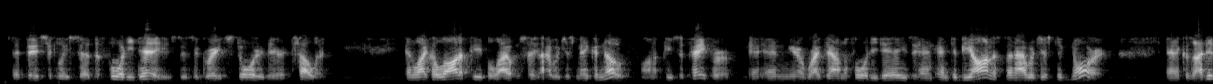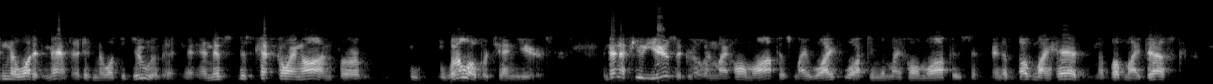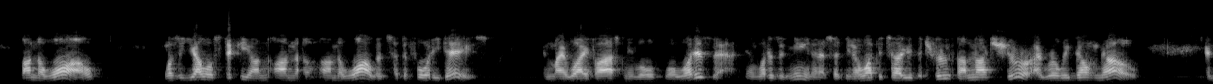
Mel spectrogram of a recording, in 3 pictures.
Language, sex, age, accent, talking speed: English, male, 50-69, American, 255 wpm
